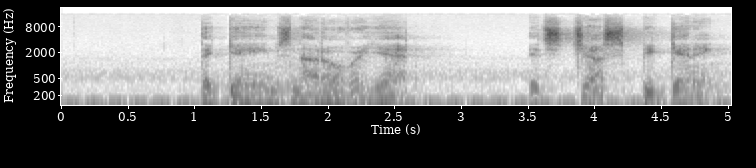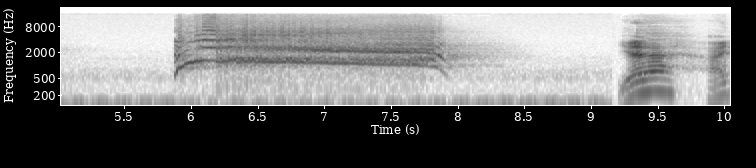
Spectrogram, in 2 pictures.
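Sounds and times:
steady low hum: 0.0s - 10.0s
woman's high-pitched scream: 5.9s - 8.2s.

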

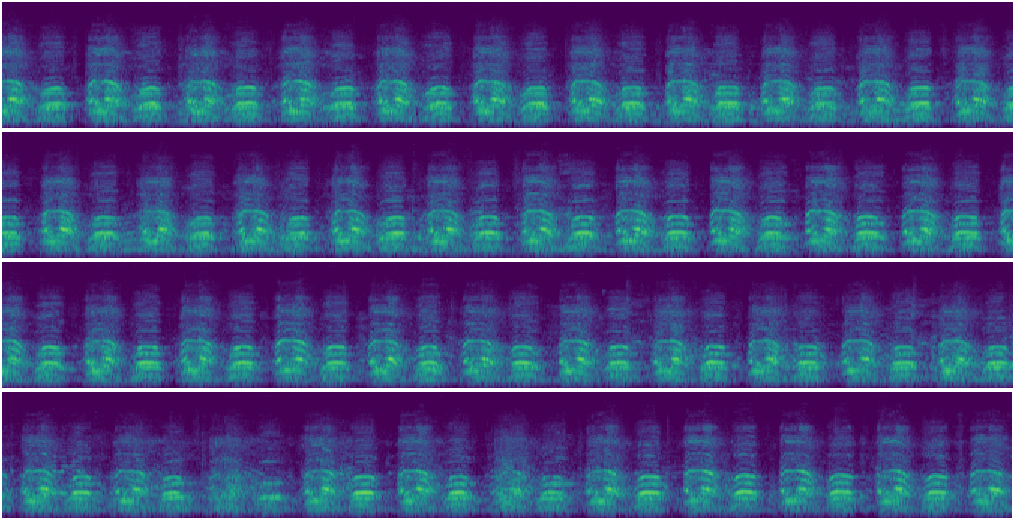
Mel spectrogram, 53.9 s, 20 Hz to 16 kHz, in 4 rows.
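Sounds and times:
men chanting over loudspeakers: 0.0s - 53.9s.

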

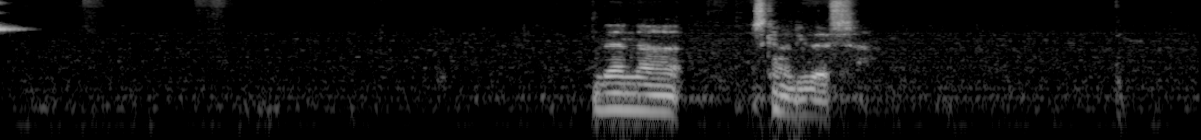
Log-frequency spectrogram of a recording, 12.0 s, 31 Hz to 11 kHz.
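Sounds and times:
short high electronic beep: 0.0s - 0.4s.

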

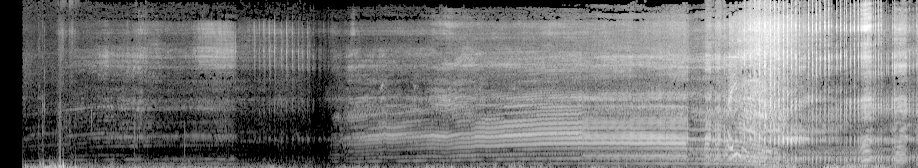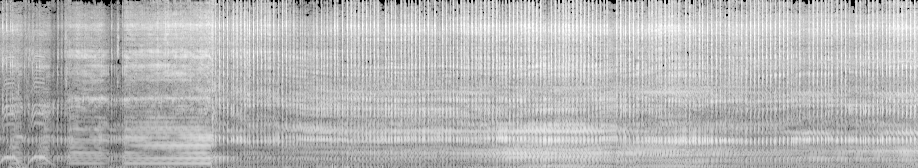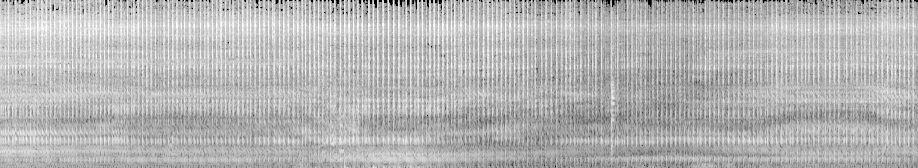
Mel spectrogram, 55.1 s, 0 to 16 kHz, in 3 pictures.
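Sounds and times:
two-stroke engine revving: 1.5s - 55.0s.

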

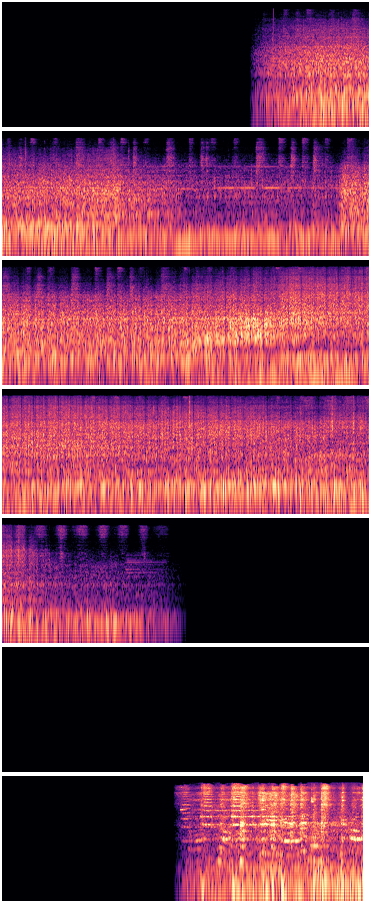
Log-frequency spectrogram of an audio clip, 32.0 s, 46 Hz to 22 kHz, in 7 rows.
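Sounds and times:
water spraying over car windows: 8.8s - 19.8s.

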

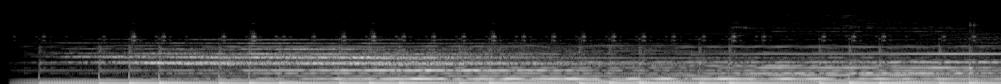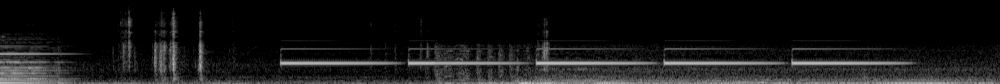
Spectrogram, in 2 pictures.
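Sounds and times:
dashboard warning chime: 0.3s - 10.9s, 12.8s - 19.2s.

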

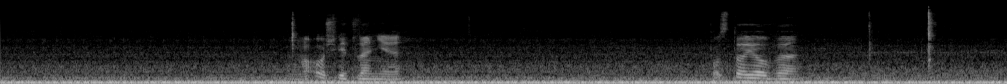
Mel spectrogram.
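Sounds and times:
diesel engine idling: 0.0s - 10.0s
light switch click: 8.7s - 9.4s.

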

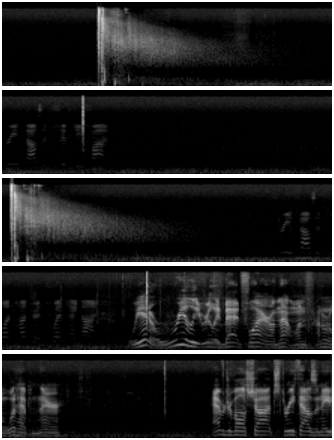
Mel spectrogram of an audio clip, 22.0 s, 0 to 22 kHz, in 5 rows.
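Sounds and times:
suppressed rifle shot: 1.2s - 3.8s, 8.9s - 11.3s
gunshot echo: 1.3s - 3.5s, 8.9s - 11.3s.

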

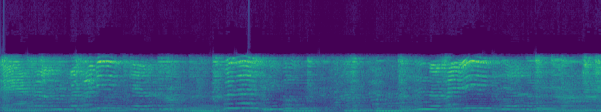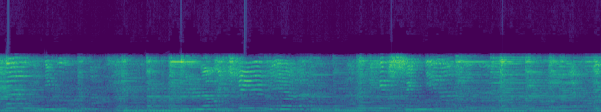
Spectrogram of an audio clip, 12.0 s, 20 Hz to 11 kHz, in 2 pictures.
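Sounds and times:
woman singing into a microphone: 0.0s - 11.1s
guitar strumming: 0.0s - 12.0s.

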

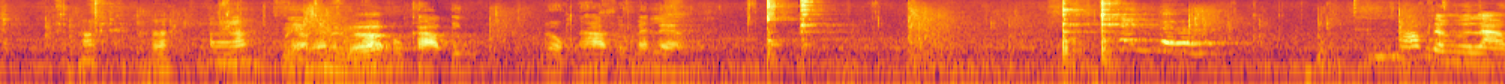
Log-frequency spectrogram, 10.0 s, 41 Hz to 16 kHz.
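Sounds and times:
cutlery clinking against plate: 5.0s - 5.8s, 7.0s - 7.6s.

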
